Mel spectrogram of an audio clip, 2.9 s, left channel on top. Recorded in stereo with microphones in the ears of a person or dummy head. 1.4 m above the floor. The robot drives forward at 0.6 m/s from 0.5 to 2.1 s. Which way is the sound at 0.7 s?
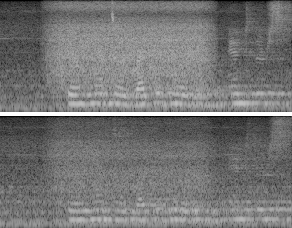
60° left (ahead or behind).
